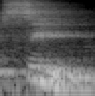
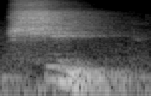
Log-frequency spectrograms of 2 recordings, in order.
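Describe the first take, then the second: First: The word begins with an s sound. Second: The word begins with an sh sound. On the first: The speaker calls it wrong. "लेकिन सी बोलते हैं लोग" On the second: The speaker calls it right. "शी ना कि सी"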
